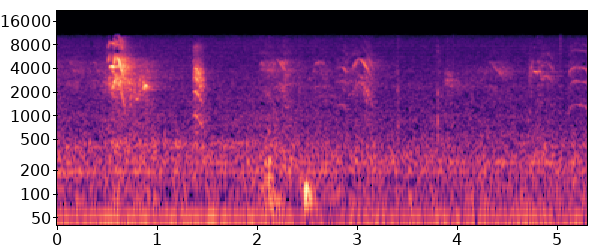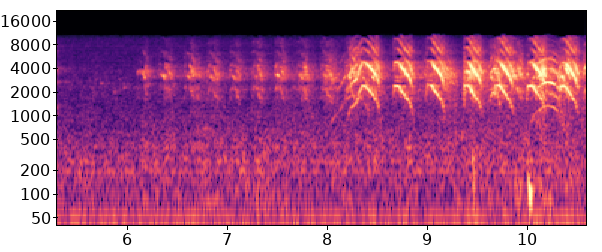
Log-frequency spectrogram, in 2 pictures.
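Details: Jungle babblers in Sariska Tiger Reserve, Alwar district, Rajasthan, India, among scrub-thorn and dry deciduous forest. A few scattered harsh squeaky notes, then a rapid, dense run of repeated chattering calls building toward the end.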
